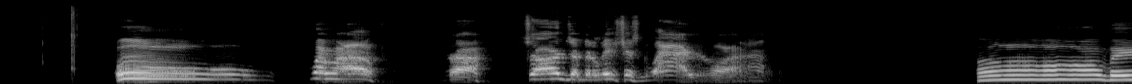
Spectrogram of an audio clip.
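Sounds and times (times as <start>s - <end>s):
crunchy bite of candy-filled sugar cookie: 0.4s - 1.0s
speech: 1.2s - 1.7s, 4.5s - 7.8s, 9.8s - 11.3s
voice moaning: 1.2s - 3.8s, 4.5s - 4.9s, 6.4s - 7.8s, 9.8s - 11.3s.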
